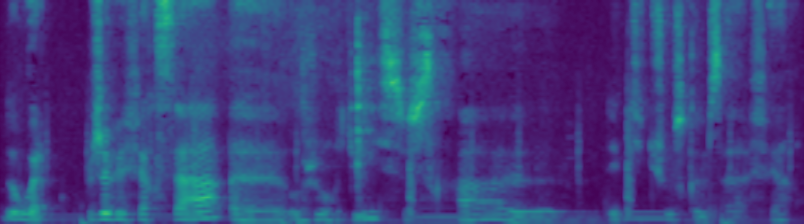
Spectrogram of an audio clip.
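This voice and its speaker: A woman in her thirties from France, hoarse with a cold, talking softly and casually in her art studio vlog, with many fillers. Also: fairly low pitch, steady tone, a little slow. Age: 30s. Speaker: illustrator. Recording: music playing behind.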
